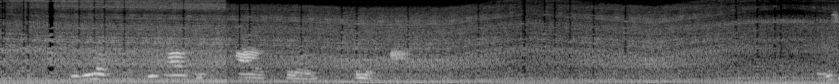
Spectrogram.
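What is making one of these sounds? A pickup truck engine hums low and steady.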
